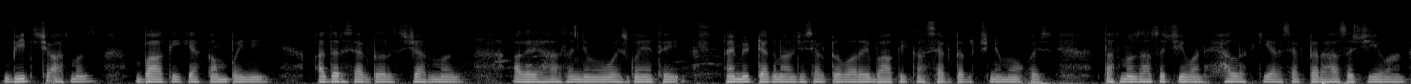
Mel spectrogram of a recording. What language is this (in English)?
Kashmiri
